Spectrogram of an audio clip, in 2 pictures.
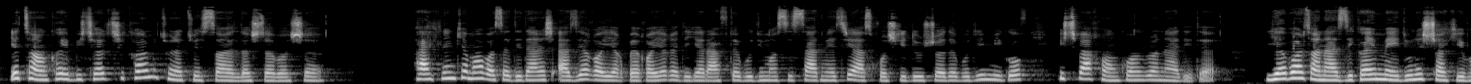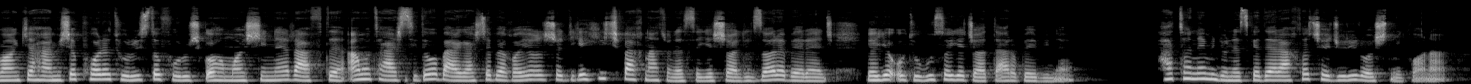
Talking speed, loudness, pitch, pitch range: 165 wpm, -18 LUFS, 200 Hz, 185-230 Hz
